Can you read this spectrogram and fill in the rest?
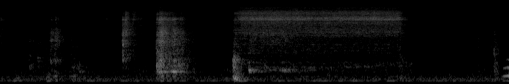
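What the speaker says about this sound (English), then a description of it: "I'm going to pour some water on this and see if we can get it a little bit cleaner" Water poured onto a dirty cooking pan to clean it, a loud steady rush lasting under two seconds after a few clanks and handling knocks nearby.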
